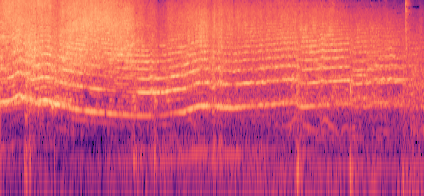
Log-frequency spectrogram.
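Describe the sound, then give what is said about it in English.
A Caterham Formula One race car screams past, its loud, high-pitched engine whine falling in pitch, then holding steady and climbing slightly through gear changes. No one speaks. “Here comes a Caterham.”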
